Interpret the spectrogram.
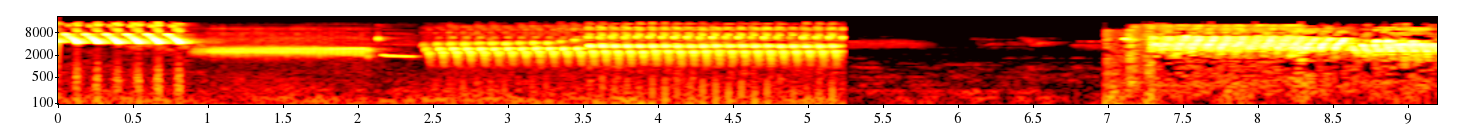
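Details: Canary song from the United States: a high rapid trill, a lower rolling trill, a rising buzzy trill lasting several seconds, a silent pause of nearly two seconds, then a loud harsh high trill.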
